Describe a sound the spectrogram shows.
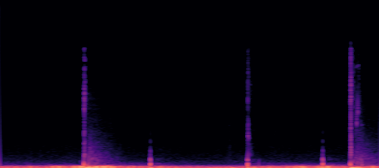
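Short sharp interface clicks sound several times.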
